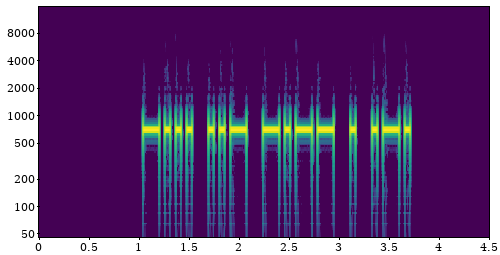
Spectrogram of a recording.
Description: Morse code, heard as a keyed tone, about 23 wpm, 700 Hz. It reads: BUYER
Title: Five Letter Words - 22wpm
